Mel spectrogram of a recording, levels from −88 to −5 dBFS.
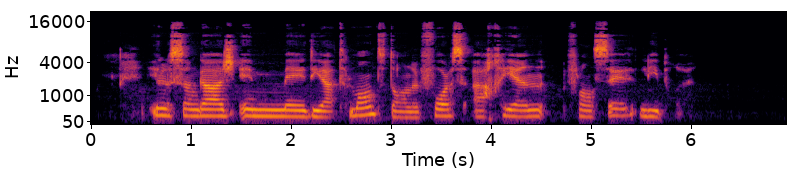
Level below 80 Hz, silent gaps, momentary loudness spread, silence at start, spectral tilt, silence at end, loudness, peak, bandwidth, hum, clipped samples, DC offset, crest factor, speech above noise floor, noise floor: -70 dBFS; none; 14 LU; 0.3 s; -1.5 dB/octave; 0.95 s; -24 LUFS; -6 dBFS; 16 kHz; none; under 0.1%; under 0.1%; 22 dB; 53 dB; -80 dBFS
